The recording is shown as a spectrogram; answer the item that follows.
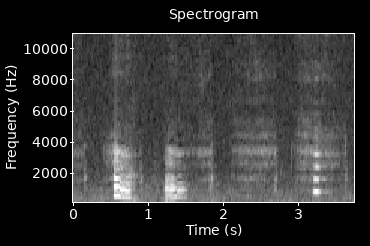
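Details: Indoors, a pet Miniature Pinscher named Cooper pleads to play with a laser toy, giving two breathy, wheezing whimpers and a thin high squeak after a pause.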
